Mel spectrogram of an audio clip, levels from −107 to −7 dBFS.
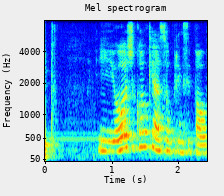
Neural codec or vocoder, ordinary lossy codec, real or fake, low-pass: none; none; real; none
